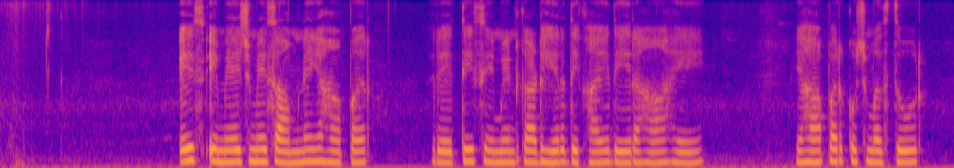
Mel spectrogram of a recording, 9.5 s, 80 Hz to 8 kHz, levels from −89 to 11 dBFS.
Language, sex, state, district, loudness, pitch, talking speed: Hindi, female, Rajasthan, Jaipur, -19 LUFS, 195 Hz, 120 wpm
